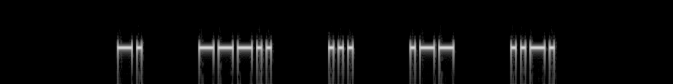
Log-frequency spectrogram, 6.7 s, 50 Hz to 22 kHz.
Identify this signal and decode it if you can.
Morse code, heard as a keyed tone, about 25 wpm, spaced as for 12 wpm, 700 Hz. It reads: N8SWF
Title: USA Call Signs - 5 Characters - 4x Character Spacing - 25wpm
